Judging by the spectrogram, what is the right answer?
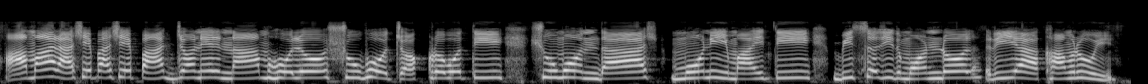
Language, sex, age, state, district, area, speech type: Bengali, female, 18-30, West Bengal, Purba Medinipur, rural, spontaneous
